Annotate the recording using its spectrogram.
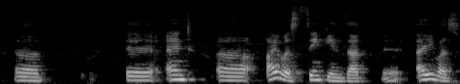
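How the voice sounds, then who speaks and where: A woman speaks with a Japanese accent in a dark, mellow tone. Her pace is very slow and her intonation is lively. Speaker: art teacher and designer. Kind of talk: interview. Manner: halting, many fillers.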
